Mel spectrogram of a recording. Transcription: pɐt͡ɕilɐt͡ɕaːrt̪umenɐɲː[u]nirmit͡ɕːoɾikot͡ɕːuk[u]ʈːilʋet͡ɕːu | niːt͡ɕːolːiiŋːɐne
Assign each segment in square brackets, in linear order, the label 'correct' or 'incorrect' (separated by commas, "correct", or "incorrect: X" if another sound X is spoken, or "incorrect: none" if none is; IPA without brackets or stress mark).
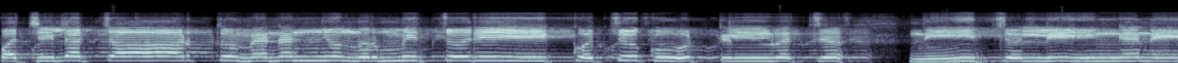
correct, incorrect: uː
